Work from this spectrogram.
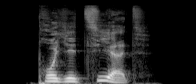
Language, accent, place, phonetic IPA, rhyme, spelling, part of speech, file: German, Germany, Berlin, [pʁojiˈt͡siːɐ̯t], -iːɐ̯t, projiziert, verb, De-projiziert.ogg
- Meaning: 1. past participle of projizieren 2. inflection of projizieren: third-person singular present 3. inflection of projizieren: second-person plural present 4. inflection of projizieren: plural imperative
